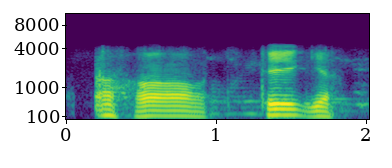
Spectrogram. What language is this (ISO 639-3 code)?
sat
